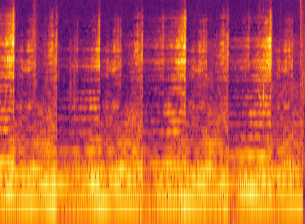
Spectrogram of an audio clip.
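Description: A reversed melody pitched down an octave for a beat plays alone, swelling notes that each rise then cut off sharply, with a low sustained body over roughly six seconds.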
